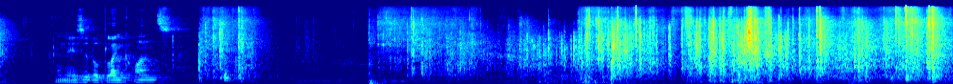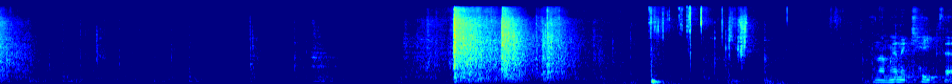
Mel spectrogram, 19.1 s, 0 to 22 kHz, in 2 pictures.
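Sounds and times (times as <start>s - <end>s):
paper rustling and crinkling: 2.0s - 10.7s, 13.6s - 17.2s.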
